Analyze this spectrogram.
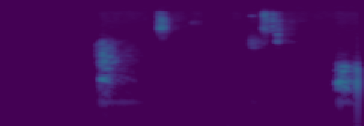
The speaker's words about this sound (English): I'm gonna take a sip.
